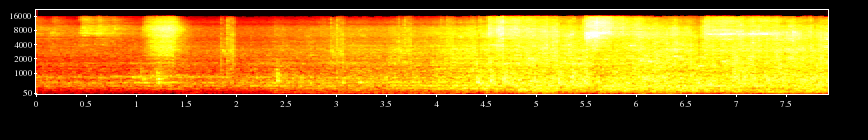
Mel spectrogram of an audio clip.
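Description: A diesel locomotive roars closer and passes by loudly.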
